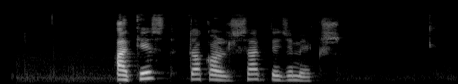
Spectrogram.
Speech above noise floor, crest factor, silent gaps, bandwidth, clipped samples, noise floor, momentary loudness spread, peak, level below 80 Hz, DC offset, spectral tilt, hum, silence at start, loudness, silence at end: 45 dB; 28 dB; none; 11.5 kHz; under 0.1%; -70 dBFS; 19 LU; 0 dBFS; -82 dBFS; under 0.1%; -2.5 dB/octave; none; 1.15 s; -24 LUFS; 1.2 s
